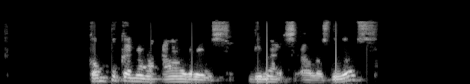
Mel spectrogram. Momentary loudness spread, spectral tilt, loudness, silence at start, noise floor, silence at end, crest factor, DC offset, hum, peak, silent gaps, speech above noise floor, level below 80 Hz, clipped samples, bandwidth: 8 LU; -4.5 dB/octave; -17 LUFS; 0.9 s; under -90 dBFS; 0.95 s; 16 dB; under 0.1%; none; -2 dBFS; 2.36-2.48 s; over 74 dB; -52 dBFS; under 0.1%; 8.4 kHz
